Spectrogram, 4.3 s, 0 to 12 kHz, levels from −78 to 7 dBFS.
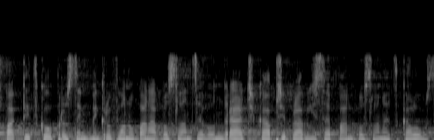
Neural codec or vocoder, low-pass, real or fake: codec, 16 kHz, 8 kbps, FreqCodec, larger model; 7.2 kHz; fake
